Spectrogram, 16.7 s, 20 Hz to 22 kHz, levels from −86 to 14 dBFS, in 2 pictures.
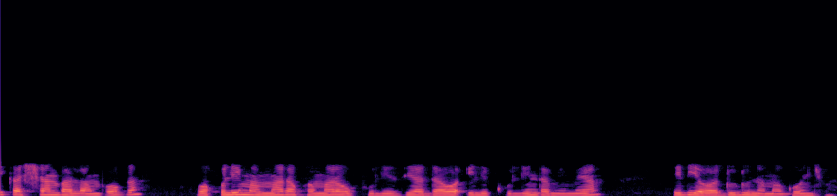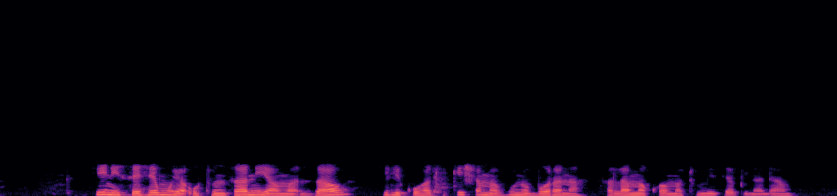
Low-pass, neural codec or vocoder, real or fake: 3.6 kHz; none; real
